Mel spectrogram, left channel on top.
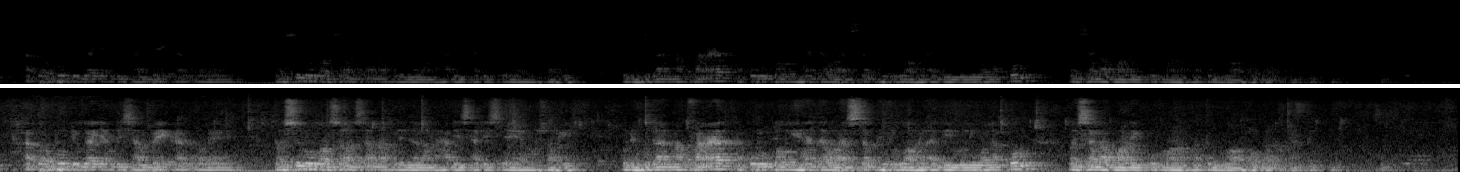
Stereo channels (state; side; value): quieter; left; 28.8 dB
